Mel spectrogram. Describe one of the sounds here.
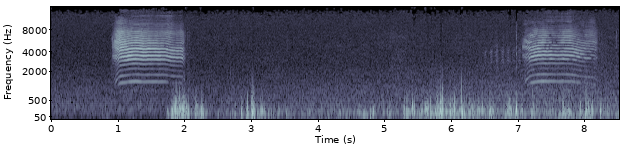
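A sheep bleats loudly nearby.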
